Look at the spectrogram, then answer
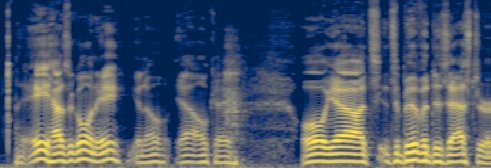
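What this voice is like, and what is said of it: Put-on Canadian accent. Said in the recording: “having dealt with the Canadian trademark office ... I think I got the accent right too”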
